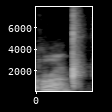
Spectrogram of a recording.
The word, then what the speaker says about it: Cuarón: Cuaron. R-O accent. Accent on the O. Ooh. Can you imagine Wakanda though? I could. Yeah, or Doctor Strange with Alfonso Cuarón.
